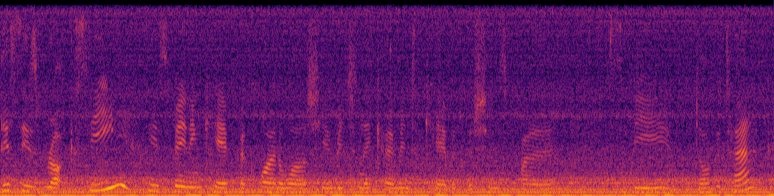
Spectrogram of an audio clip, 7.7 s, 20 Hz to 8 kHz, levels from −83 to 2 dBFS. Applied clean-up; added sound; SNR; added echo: none; Engine; -5 dB; none.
